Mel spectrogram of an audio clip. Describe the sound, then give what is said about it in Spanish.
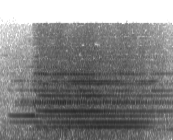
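An approaching train sounds a sustained, chord-like horn. The horn swells in loudness, holds steady, and then eases slightly toward the end. “Ya viene el tren.”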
